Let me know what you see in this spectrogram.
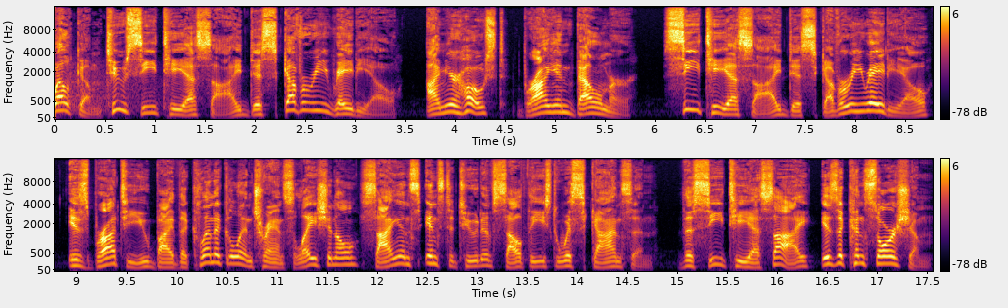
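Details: Adult male radio host; Normal speech.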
